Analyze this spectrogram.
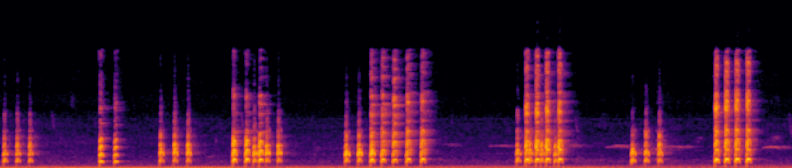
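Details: Rail calling in a relaxed style for use as a netting lure: choppy runs of harsh, buzzy squawks in bursts of varying length, with a low droning hum audible early on.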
